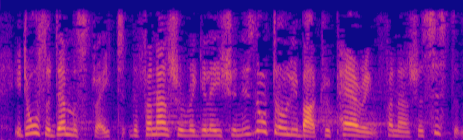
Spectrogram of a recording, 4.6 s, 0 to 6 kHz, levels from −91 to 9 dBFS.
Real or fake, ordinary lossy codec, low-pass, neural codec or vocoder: real; none; 5.4 kHz; none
